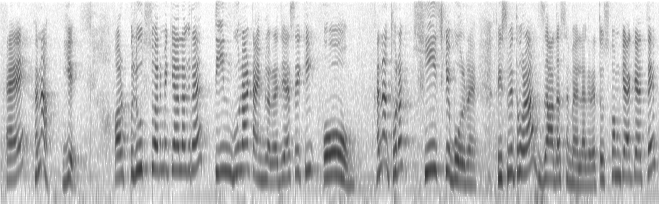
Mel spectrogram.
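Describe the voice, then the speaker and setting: A woman giving a grammar lecture, asking the class questions and answering them herself, often adding a tag question, and drawing out sounds slowly to show how they are said. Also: very high-pitched, a bit bright. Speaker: Hindi grammar teacher.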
